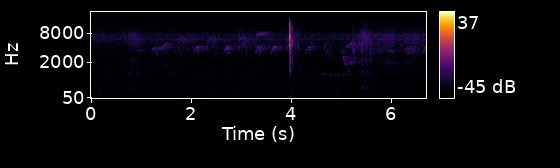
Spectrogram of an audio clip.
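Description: Faint bird song from the surrounding woods: a run of short, arched high notes repeated about three times a second, with two sharp clicks about four seconds in.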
